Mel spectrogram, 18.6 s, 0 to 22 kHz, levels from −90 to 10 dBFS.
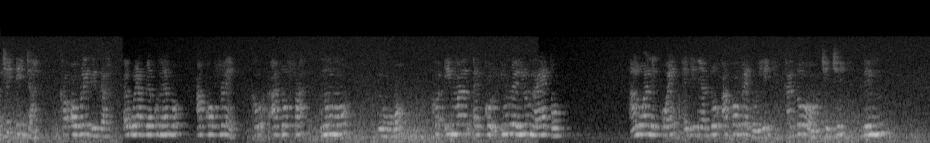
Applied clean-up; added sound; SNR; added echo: none; Rain / Thunderstorm; 11 dB; reverberation time 0.6 s.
